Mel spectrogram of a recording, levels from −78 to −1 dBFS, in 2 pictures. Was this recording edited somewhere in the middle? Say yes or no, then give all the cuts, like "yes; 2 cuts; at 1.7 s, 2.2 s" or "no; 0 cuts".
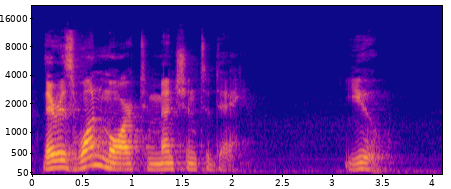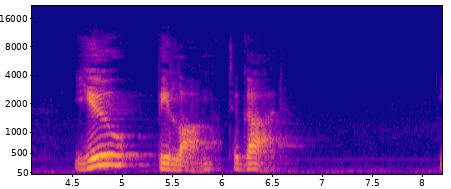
yes; 1 cut; at 6.0 s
